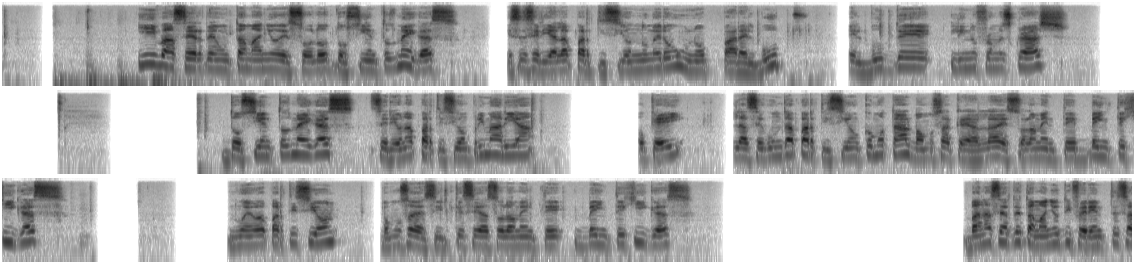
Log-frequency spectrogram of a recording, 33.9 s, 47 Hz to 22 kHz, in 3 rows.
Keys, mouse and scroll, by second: 0.0 Return, 2.5 Left, 2.8 Left, 2.9 Left, 3.1 Left, 3.3 Left, 3.5 Left, 3.7 Left, 4.4 Delete, 4.6 Delete, 4.9 Delete, 5.7 Delete, 6.2 Delete, 7.5-9.1 typing, 13.2 Return, 16.6 Return, 19.0 Down, 23.5 Return, 26.8 Left, 26.9 Left, 27.1 Left, 27.3 Left, 27.5 Left, 27.7 Left, 27.9 Left, 28.4 Delete, 28.6 Delete, 28.8 Delete, 29.1 Delete, 29.9 Delete, 31.0 typing.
